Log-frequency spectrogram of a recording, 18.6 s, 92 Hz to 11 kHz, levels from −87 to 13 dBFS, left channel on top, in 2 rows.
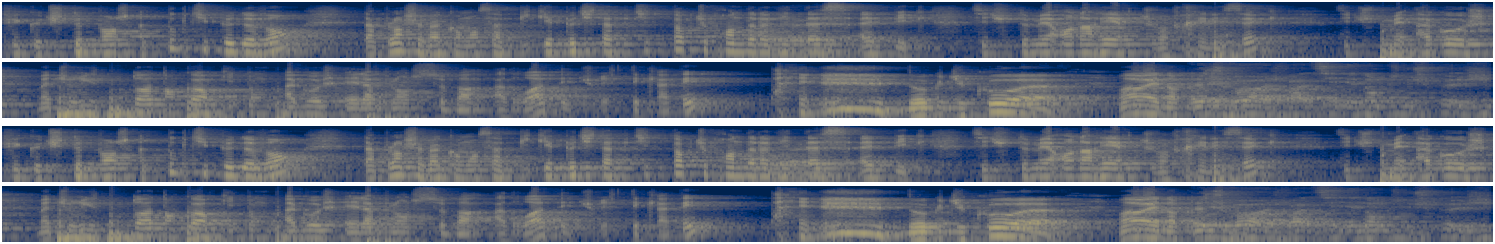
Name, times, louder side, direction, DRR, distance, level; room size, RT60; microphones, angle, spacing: voice 1, 0.0-13.7 14.1-17.0, right 1 dB, 5° right, 6 dB, 0.5 m, -30 dB
voice 2, 4.7-5.2 15.7-16.0 16.7-18.6, right 1 dB, 75° left, -3 dB, 3.4 m, -36 dB
sound 1, 7.5-7.7 8.6-8.8 9.6-10.2 10.5-10.6 11.0-11.2 11.6-11.8, right 1 dB, 30° right, 1.1 m, -30 dB
8.6 x 8.6 x 6.3 m, 1.3 s
head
